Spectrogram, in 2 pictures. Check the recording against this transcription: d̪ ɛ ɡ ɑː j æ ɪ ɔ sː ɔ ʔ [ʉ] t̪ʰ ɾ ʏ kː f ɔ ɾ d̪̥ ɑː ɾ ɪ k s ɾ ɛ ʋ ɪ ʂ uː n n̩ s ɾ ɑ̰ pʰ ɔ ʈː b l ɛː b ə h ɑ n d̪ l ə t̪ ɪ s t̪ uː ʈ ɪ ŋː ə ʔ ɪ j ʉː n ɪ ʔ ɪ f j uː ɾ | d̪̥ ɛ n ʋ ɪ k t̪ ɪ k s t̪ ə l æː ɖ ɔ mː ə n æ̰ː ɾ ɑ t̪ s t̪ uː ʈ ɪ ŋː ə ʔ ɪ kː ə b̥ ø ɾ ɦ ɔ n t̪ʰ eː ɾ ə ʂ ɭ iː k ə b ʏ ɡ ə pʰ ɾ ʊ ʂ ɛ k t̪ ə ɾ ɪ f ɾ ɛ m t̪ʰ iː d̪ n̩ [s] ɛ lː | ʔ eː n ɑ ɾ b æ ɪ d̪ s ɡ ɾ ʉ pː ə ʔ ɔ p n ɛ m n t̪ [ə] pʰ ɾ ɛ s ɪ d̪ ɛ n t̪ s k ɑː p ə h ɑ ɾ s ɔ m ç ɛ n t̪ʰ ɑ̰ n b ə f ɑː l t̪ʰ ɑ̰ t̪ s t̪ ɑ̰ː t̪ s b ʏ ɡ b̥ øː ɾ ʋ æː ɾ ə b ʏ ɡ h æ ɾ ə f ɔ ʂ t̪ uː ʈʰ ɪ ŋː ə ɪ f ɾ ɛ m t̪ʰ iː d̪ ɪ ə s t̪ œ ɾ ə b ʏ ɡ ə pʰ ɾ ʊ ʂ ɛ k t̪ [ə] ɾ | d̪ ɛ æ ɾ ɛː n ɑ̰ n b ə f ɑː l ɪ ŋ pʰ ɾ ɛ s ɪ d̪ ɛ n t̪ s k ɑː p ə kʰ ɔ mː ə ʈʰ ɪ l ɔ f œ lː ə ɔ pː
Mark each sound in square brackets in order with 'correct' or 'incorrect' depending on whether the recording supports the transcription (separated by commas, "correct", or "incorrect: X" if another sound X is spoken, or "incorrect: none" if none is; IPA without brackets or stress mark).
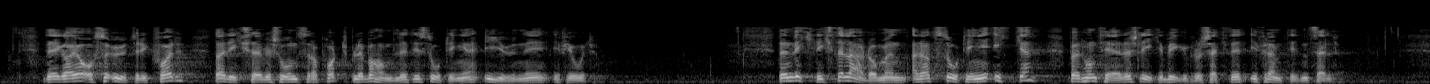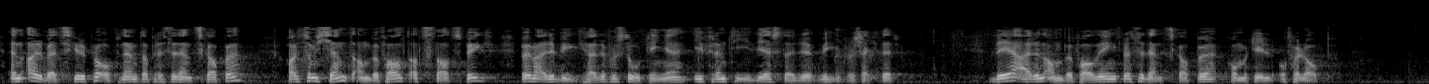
incorrect: ʉː, correct, incorrect: ɑ, correct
